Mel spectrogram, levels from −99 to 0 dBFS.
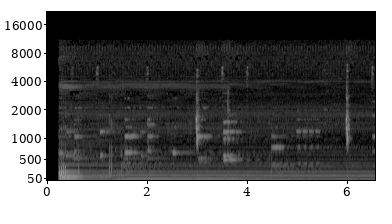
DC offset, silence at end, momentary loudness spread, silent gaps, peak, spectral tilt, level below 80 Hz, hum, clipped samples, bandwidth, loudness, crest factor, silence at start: under 0.1%; 0 s; 10 LU; none; -30 dBFS; -4 dB/octave; -58 dBFS; 50 Hz at -60 dBFS; under 0.1%; 11.5 kHz; -53 LUFS; 22 dB; 0.2 s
